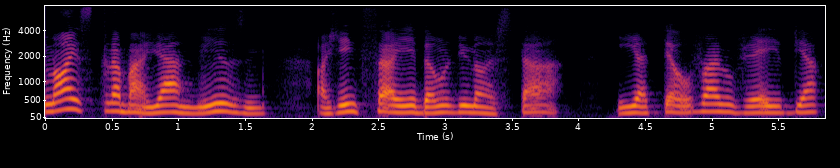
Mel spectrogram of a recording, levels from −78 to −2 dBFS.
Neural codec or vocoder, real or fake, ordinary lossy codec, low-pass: codec, 16 kHz, 0.5 kbps, FunCodec, trained on Chinese and English, 25 frames a second; fake; none; none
